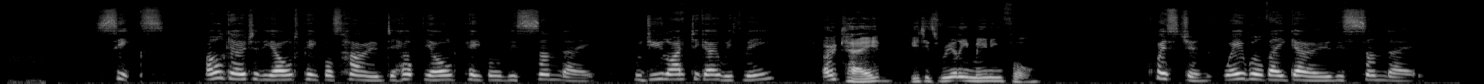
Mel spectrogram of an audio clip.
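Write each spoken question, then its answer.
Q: Question, where will they go this Sunday?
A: To the old people's home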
